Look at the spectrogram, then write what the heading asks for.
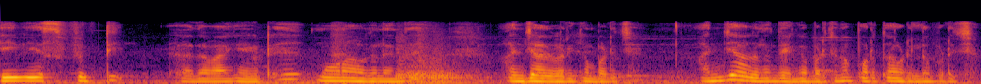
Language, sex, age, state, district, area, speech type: Tamil, male, 30-45, Tamil Nadu, Perambalur, urban, spontaneous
